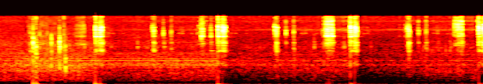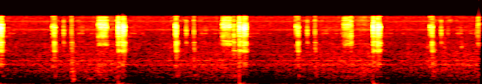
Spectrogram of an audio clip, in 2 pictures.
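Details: Failing laptop hard drive that is not detected at all: sharp dry clicks in uneven bursts, roughly one cluster every couple of seconds, with no spin-up hum. Classic click of death.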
